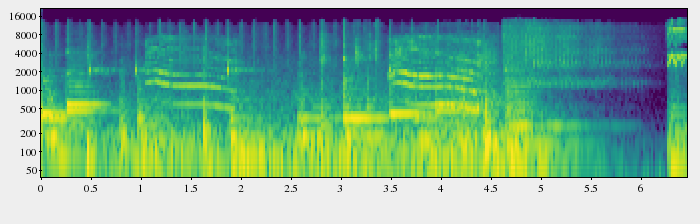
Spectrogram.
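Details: A mother cat, a cafe mascot raising kittens on the cafe roof, gives clear, drawn-out meows, the sound she makes to ask people for something, over background music.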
